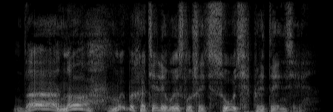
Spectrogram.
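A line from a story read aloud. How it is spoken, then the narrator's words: Sigh. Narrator (Russian): вздохнул Гарат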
